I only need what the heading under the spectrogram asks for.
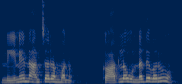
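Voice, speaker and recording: A woman's voice: on the high side, normal speed, lo-fi sound, voice pushed up, natural voice. A woman voicing a scheming widowed mother-in-law who talks in a wheedling, evasive way.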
